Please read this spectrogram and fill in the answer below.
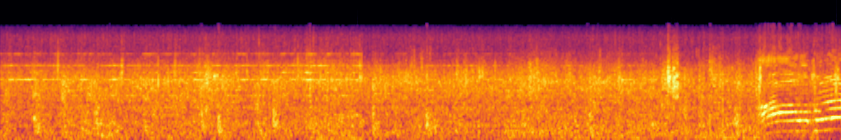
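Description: Steady rumble and hiss of a passenger train standing at a station platform, with scattered faint knocks and clatter.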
